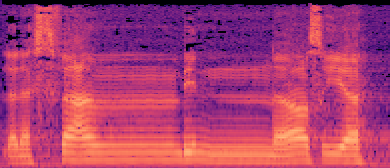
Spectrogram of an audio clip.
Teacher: وتوصل بقلب التنوين ميما عند الباء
